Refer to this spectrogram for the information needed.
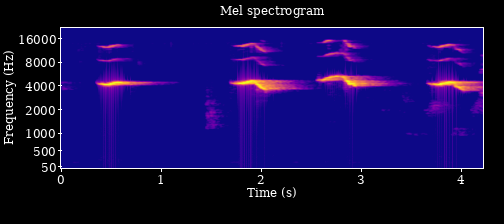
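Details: Siberian rubythroat singing softly in the morning: four drawn-out high whistles, level or gently falling, separated by short pauses, with a faint low note between the first two.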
